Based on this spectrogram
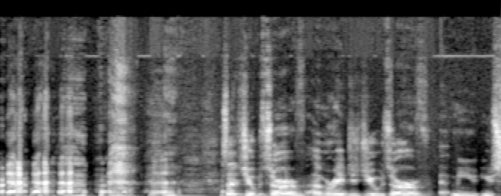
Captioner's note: laughs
